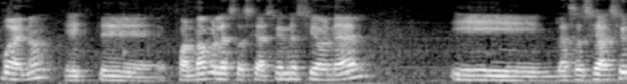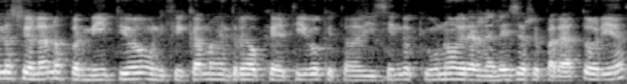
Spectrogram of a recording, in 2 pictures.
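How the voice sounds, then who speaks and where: At a fairly quick pace, a woman speaks with fairly even intonation and a fairly low pitch. Noticeable background noise is present. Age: 60s. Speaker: former political prisoner, retired PE teacher. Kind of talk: interview testimony.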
